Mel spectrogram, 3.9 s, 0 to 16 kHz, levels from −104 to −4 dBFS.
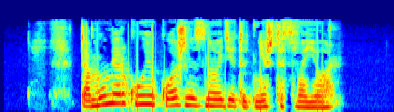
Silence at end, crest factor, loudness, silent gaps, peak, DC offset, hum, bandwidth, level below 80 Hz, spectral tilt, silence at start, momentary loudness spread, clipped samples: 0.55 s; 14 dB; -18 LUFS; none; -4 dBFS; under 0.1%; none; 8.2 kHz; -50 dBFS; -5 dB/octave; 0.55 s; 7 LU; under 0.1%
